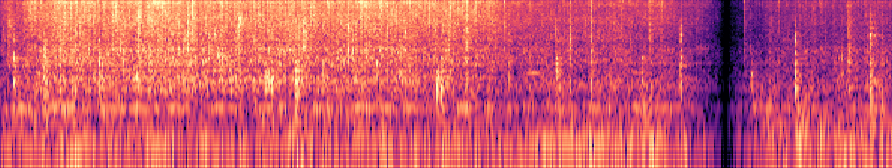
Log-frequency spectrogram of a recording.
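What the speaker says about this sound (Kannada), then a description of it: "ಈರುಳ್ಳಿ ಬೆಳ್ಳುಳ್ಳಿ ಎಲ್ಲ ಚೆನ್ನಾಗಿ ಫ್ರೈ ಆಗಿದೆ" Chopped onion and garlic fry in a pan with a bright, continuous sizzle and stirring scrapes that fade toward the end, then cut out briefly before resuming faintly, no voices present.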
